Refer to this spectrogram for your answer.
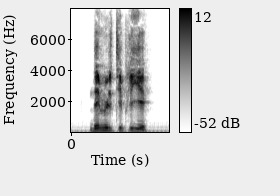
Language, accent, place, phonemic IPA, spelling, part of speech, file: French, France, Lyon, /de.myl.ti.pli.je/, démultiplier, verb, LL-Q150 (fra)-démultiplier.wav
- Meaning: 1. to lever or multiply 2. to gear up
